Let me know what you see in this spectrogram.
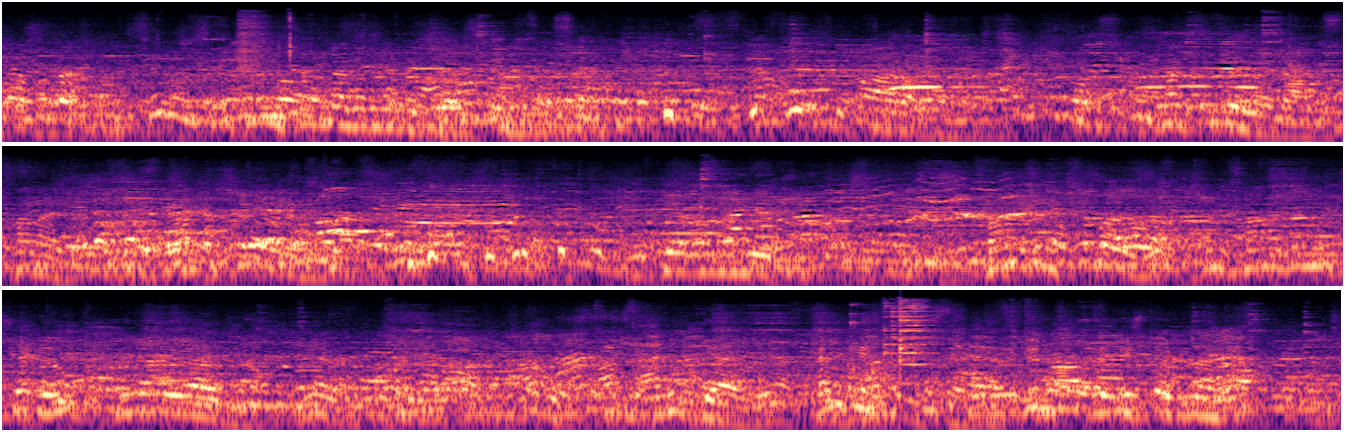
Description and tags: a looping ambiene of a restaurant ambience
ambience, cafe, croud, eating, foodshop, people, restaurant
